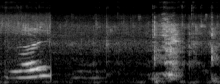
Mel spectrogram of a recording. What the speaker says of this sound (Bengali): পেঁয়াজটা দিয়ে দেব পেঁয়াজটা পুরো লাল মতো হবে ততক্ষণ আমি নাড়তে থাকবো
